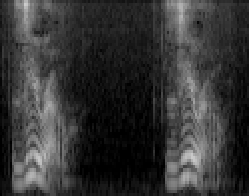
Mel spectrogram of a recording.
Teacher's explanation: You know that 0 has stress on the first syllable.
